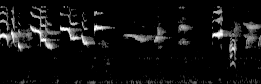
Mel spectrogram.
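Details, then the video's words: Oriental magpie-robin singing to excite other birds: rich sequence of clear whistled notes sweeping down and up, sharp chips and a short burry phrase, with quiet gaps between phrases. "KICAUAN MENAIKAN EMOSI KACER"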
